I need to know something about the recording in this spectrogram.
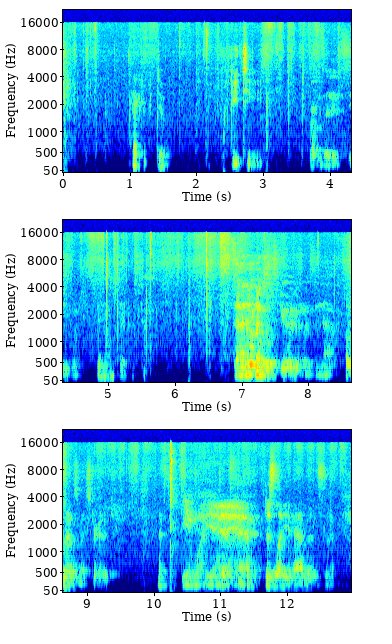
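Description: A man speaks calmly, close by.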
